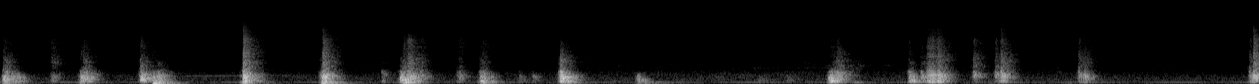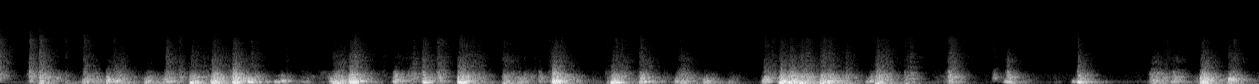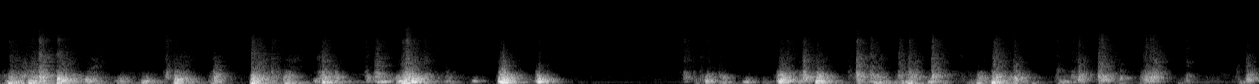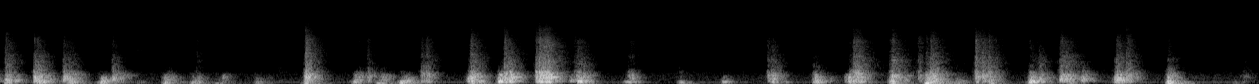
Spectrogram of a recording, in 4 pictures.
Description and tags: Thumping/fighting from upstairs
The sound of thumping and crashing, through a wall or ceiling.
Recorded for use on stage as the upstairs neighbours in a block of flats fighting, but could also be used to suggest banging around or general disruption from other tenants.
Recorded on a Zoom iQ7, then mixed to mono.
apartments, banging, fight, fighting, flats, footsteps, hit, noise, thump, thumping, upstairs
